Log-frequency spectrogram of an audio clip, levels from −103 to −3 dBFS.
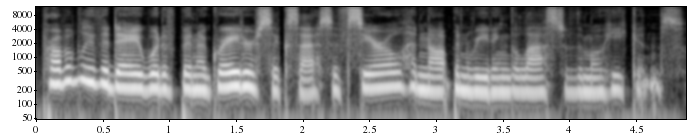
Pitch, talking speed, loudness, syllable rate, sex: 215 Hz, 245 wpm, -18 LUFS, 5.9 syllables/s, female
